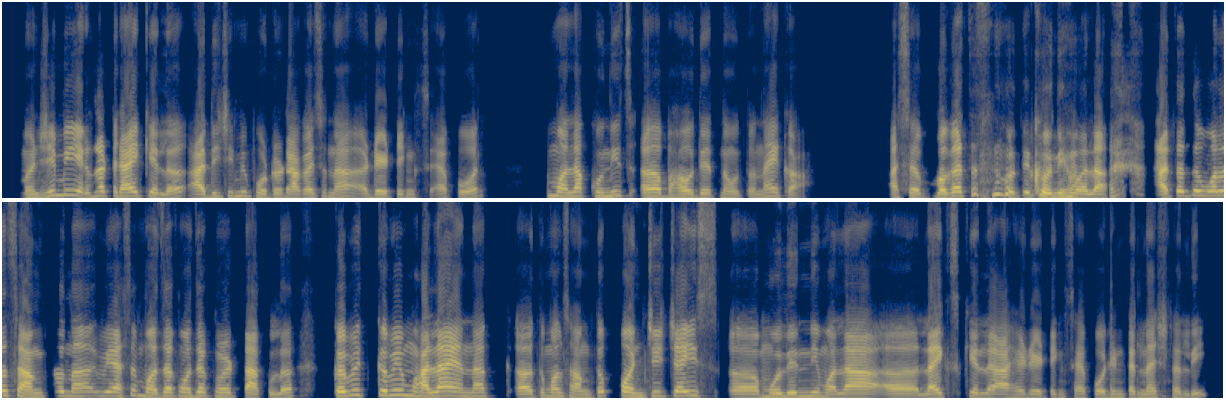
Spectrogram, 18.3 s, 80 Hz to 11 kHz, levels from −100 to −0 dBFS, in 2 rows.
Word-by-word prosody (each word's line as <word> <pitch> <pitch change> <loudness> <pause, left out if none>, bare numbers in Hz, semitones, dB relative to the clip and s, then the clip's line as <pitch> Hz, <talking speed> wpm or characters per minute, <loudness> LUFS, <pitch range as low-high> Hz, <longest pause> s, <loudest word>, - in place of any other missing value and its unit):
म्हणजे 180 +7 -3
मी 285 +1 -2
एकदा 235 +1 +2
ट्राय 225 +1 +6
केलं. 210 -2 -2
आधीचे 190 +5 0
मी 235 - -7
फोटो 190 0 -3
टाकायचो 195 +1 -1
ना 190 -3 -3
डेटिंग्स 170 +1 -3
ॲपवर 160 +3 -6 0.5
मला 225 -1 +3
कुणीच 230 +2 -5
अ, 210 +1 +4
भाव 180 +1 0
देत 190 0 -5
नव्हतं 160 -1 -8
नाही 220 +2 -1
का. - - -4 0.7
असं 195 -1 -1
बघतच 235 +11 +4
नव्हते 230 -10 0
कोणी 200 -2 +4
मला. 190 -3 +3 0.4
आता 250 - +4
तो 260 - +2
मला 255 +1 +3
सांगतो 195 +3 +3
ना 225 0 0
मी 235 - -1
असं 230 +5 +1
मजाक-मजाकमध्ये 220 0 0
टाकलं. 180 +2 +2 0.3
कमीत 240 +5 +5
कमी 280 +2 +3
मला 235 -3 +6
आहे 245 -2 +7
ना 215 +1 0 0.2
अ, 180 +1 +3
तुम्हाला 210 +1 -3
सांगतो, 180 +5 -2
45 240 +3 +1
अ, 180 0 0
मुलींनी 205 +3 -1
मला 195 -1 +2 0.4
अ, 155 - -2
लाइक्स 190 +2 +3
केलेले 200 -3 -3
आहे 180 0 +1
डेटिंग्स 175 0 -7
ॲपवर 170 -1 -5
इंटरनॅशनली. 165 -1 -5
200 Hz, 175 wpm, -25 LUFS, 180-230 Hz, 0.7 s, आहे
